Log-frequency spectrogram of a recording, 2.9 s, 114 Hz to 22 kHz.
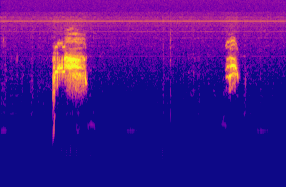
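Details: One drawn-out, raspy squeal followed by a short high chirp, given by begging osprey chicks at breakfast feeding on a nest-cam site in Pohjois Satakunta, Finland, July 1, 2024.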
